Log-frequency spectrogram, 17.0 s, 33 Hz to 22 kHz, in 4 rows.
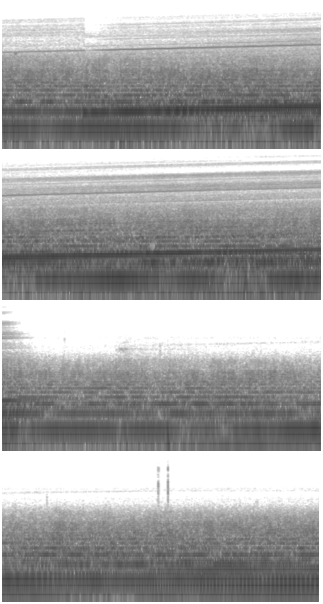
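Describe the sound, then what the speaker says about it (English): A Super King Air 350 turboprop engine at low idle in the X-Plane 11 flight simulator, a steady loud drone with a rising whine in the first half, then an even hum. "Use left gen to start right engine here."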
